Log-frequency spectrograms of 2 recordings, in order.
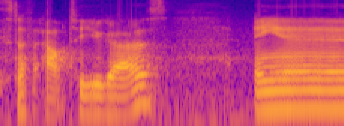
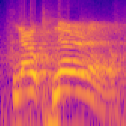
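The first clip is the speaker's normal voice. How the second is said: much higher, louder rapid nos; alarmed no; 12 semitones higher, 6 dB louder than usual. Real, not acted. Owner stopping puppy from chewing, alarmed high nos. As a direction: stop the puppy in a panic. Puppy grabs something forbidden.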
